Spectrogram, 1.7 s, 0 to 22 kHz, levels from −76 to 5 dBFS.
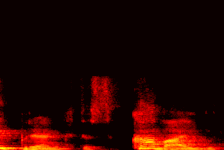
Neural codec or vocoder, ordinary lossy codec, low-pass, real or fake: none; AAC, 48 kbps; 10.8 kHz; real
